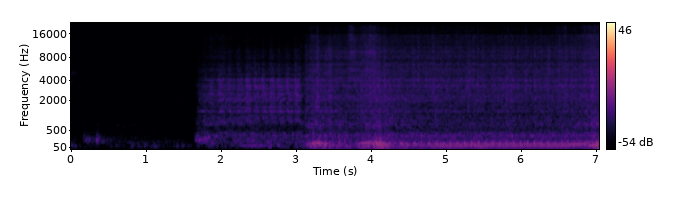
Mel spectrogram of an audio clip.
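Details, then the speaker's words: Chevrolet C30 Blitz / CMP military truck (about 1943), inline six-cylinder, sat 20 years, running on fresh fuel from a temporary tank (main-tank fuel stale, fuel pump untested): quiet cranking catches at once, settling into a smooth, even idle with no knocks or misses; healthy start-up. "so there we go everybody sitting for 20 years with just a few basic little checks starts and runs runs beautifully listen to that sound of the six cylinder chevy engine"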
